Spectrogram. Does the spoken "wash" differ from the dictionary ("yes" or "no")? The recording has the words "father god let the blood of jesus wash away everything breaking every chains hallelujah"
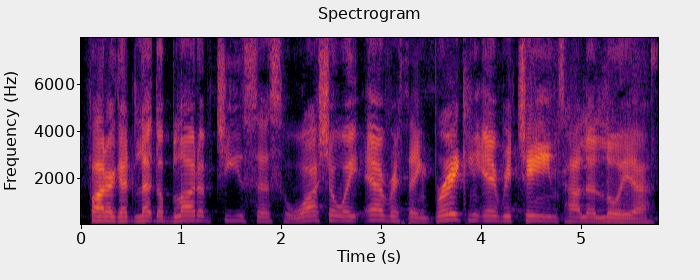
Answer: no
